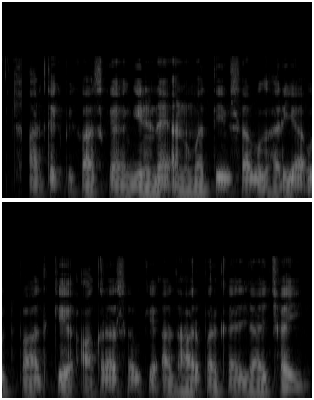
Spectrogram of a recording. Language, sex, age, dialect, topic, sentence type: Magahi, female, 31-35, Western, banking, statement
